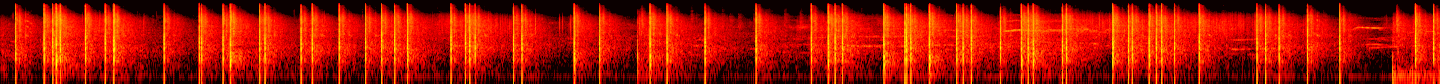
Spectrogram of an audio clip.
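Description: Fireworks display: an irregular, rapid string of bangs from shells bursting in the sky, often in quick clusters, each with a short echoing tail.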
